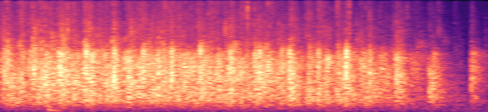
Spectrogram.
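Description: An audience at a formal policy debate applauds steadily to welcome a speaker, dense clapping holding for several seconds before tapering off at the end.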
